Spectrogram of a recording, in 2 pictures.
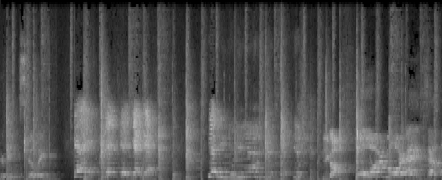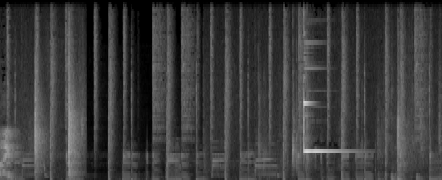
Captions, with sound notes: - You're being silly. - Yay, yay, yay, yay (foot stomping) - You got four more eggs, Adley. (ding)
